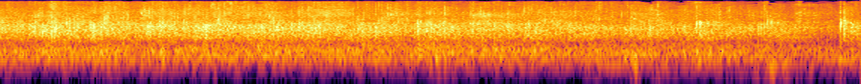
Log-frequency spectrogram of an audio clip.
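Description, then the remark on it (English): Sustained audience applause, a dense, steady wash of many hands clapping at an even loudness for several seconds, with no voices standing out above it. “Yeah, you can definitely applaud that.”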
